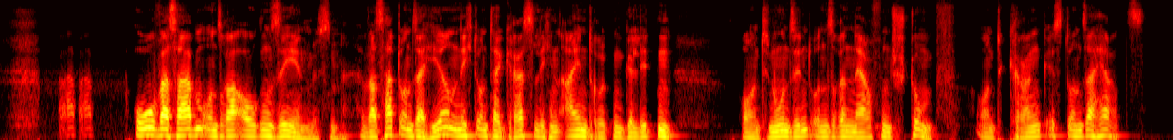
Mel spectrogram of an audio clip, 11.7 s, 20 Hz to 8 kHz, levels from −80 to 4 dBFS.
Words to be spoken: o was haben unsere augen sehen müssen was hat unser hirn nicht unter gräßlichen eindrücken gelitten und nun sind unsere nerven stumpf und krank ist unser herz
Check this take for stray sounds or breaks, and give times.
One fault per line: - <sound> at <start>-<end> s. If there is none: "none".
- laugh at 0.6-0.9 s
